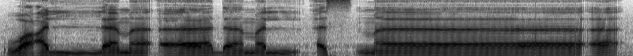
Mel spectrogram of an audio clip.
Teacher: لام کو دبا کے پڑھیں گے، شد ہے ، واو کو ہونٹوں کی گولائی سے، یہاں پہ کھڑی زبر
